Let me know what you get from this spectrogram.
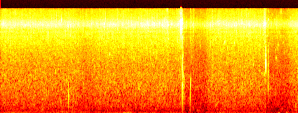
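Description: Shallow stream rushing over rocks through a riffle, a steady wash of water, with a couple of sharp clicks in the second half as hands work among the stones.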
